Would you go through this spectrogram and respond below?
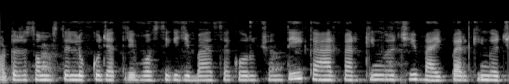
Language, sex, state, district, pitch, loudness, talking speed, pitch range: Odia, female, Odisha, Khordha, 205 Hz, -16 LUFS, 165 wpm, 200-215 Hz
